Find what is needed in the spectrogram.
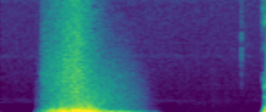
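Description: A single whoosh transition sound effect, about a second long, swelling and then fading out.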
